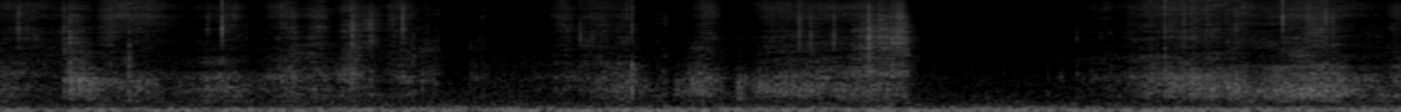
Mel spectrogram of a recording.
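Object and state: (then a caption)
Painted canvas panel being scratched. Long nails scratch and rub across a flat painted canvas board lying on carpet, making quiet, dry scraping strokes in bursts with brief gaps. Under the strokes runs a steady low hum.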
